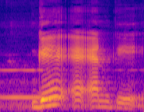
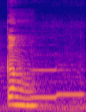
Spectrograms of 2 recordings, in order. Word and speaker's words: geng: Nah, lalu ada lagi nih G E N G itu juga dibacanya keng ya, bukan geng ya bacanya ya. Nah, di Mandarin ini G itu bacanya K begitu.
